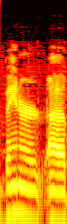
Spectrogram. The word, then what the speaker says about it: Boehner: I think John Boehner prefers his name pronounced Boehner, but to your point,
